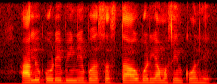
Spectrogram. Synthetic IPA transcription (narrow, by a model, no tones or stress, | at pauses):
aːlukoɽebinebəsəst̪aːwbəɽ̤ijaməsiːnkoːnɦe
